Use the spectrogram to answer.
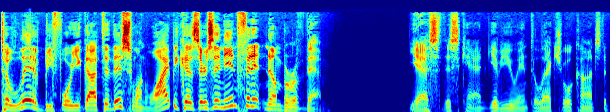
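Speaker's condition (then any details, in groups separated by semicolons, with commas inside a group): No condition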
